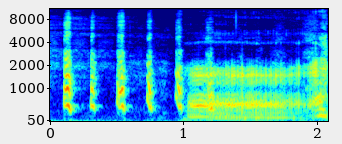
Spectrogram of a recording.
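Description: Dog noises: four quick, evenly spaced yips, then a longer sustained whining, growling sound that holds steady for about a second. No talking.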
